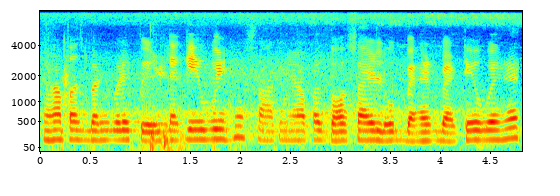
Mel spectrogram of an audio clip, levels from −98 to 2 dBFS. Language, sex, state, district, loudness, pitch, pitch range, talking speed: Hindi, male, Madhya Pradesh, Umaria, -16 LUFS, 155 Hz, 150-160 Hz, 235 wpm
